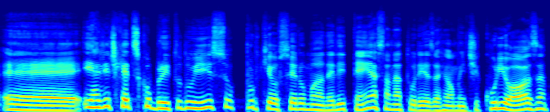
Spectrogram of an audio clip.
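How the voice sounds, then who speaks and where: A Brazilian man with a fairly high, mellow voice appears as a guest science expert, talking briskly. He explains things casually, building ideas step by step and repeating phrases for emphasis. The sound is close-miked and dry.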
